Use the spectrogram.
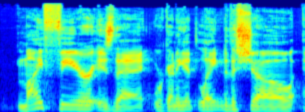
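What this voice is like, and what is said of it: Usual voice. Nothing is said of it.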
